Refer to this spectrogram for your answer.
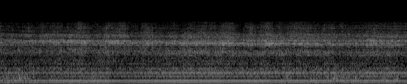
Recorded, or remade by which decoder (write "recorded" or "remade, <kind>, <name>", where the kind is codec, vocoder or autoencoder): recorded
